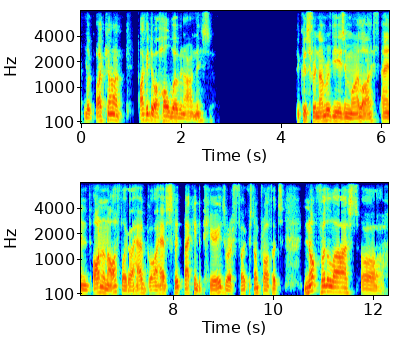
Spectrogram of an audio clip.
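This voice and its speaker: A man's voice: lowish voice, moderate pace. A man with an Australian accent teaching a casual trading webinar, blunt and rambling, with frequent restarts. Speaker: trading educator. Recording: dull lo-fi webinar audio.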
